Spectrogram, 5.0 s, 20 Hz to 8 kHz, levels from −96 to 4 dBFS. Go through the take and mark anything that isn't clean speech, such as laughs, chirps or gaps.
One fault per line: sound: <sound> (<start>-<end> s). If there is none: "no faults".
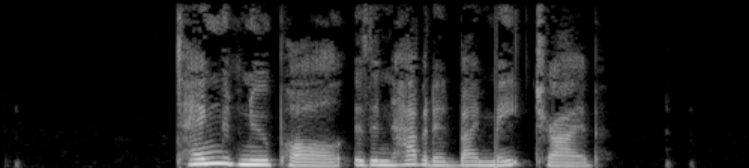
no faults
